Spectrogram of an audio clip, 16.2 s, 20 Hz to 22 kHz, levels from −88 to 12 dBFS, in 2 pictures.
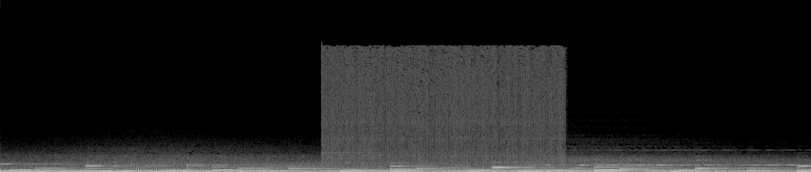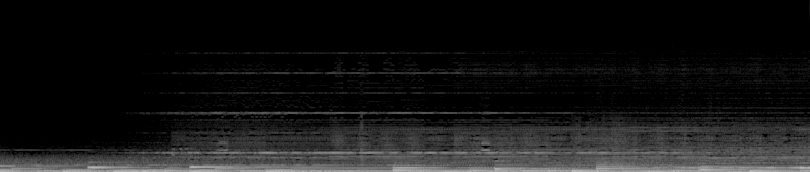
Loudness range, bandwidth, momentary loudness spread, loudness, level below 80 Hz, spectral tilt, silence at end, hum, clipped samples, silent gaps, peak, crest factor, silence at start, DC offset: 3 LU; 16.5 kHz; 7 LU; -24 LUFS; -40 dBFS; -8 dB/octave; 0 s; none; under 0.1%; none; -8 dBFS; 16 dB; 0 s; under 0.1%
